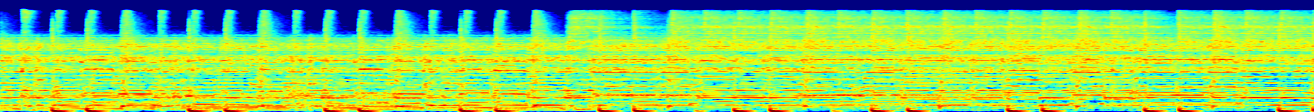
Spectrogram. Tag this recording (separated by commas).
Rock and roll, Music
